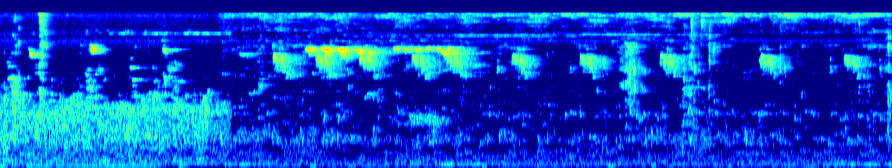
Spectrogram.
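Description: A bird calling a long series of short high chirps, two to three a second, beginning about two and a half seconds in. A soft rushing noise comes before it and fades after about two seconds.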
